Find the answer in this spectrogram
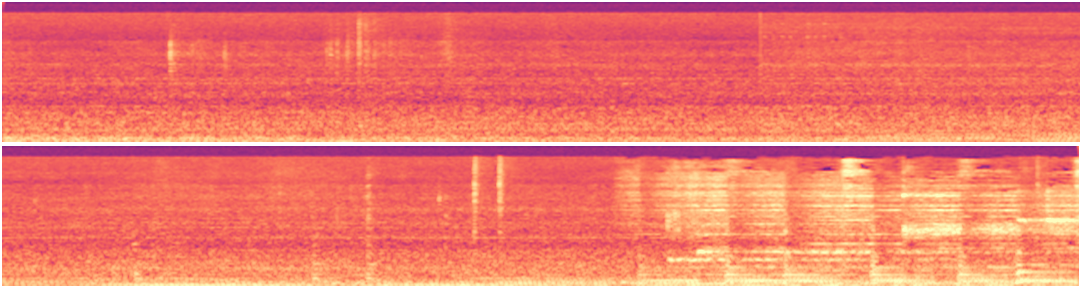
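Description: Car engine and road rumble heard from inside the cabin while driving slowly. The rumble grows louder about six seconds in. Background music comes in near the end.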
